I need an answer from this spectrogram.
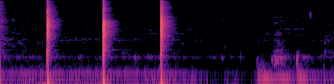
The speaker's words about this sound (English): Okay, so you raise your maul up in the air, and then it tinks, and there's a crack, and then for some reason, out of nowhere, you hear a clapping sound.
